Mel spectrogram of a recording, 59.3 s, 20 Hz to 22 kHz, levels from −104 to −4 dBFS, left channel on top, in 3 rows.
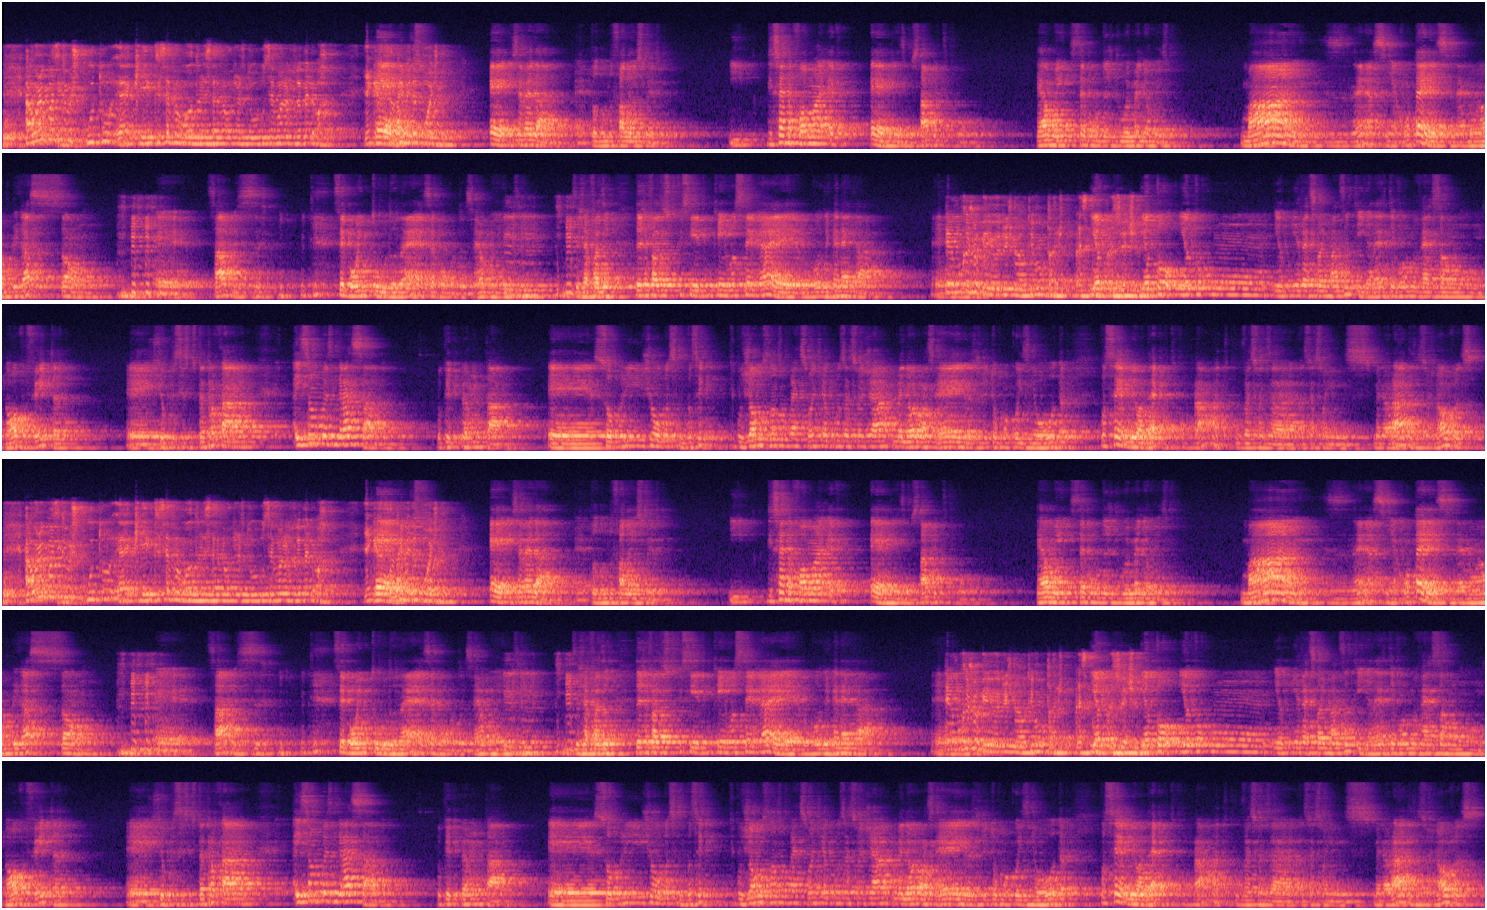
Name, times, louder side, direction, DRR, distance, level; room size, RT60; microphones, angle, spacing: voice 1, 0.0-4.3 4.6-5.9 21.3-22.0 26.4-27.4 32.3-35.0, equal, 35° right, -5 dB, 6.1 m, -24 dB
voice 2, 5.0-5.6 6.5-8.9 9.7-9.9 10.2-11.2 11.6-12.9 13.8-15.6 16.5-21.0 21.8-22.3 22.6-26.8 27.4-31.4 32.1-32.8 34.3-40.5 41.2-43.1 43.4-44.7 45.3-46.3 46.8-49.0 49.2-53.8 54.2-59.1, equal, 5° right, -6 dB, 2.2 m, -23 dB
18.0 x 16.5 x 3.8 m, 1.4 s
head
